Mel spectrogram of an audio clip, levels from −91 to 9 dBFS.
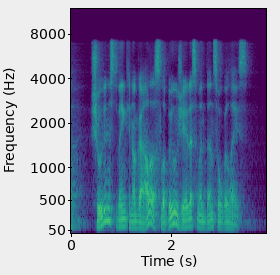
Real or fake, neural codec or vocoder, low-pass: fake; codec, 16 kHz, about 1 kbps, DyCAST, with the encoder's durations; 7.2 kHz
